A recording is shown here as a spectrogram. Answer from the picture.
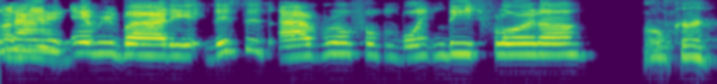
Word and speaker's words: Avril: your name again because I have been It's Avril. Avril. I've been pronouncing it wrong.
